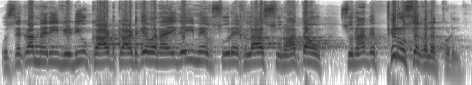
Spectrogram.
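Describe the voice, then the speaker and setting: A middle-aged man giving a Friday sermon as a mufti. He preaches emphatically, rising to loud peaks, drops to low asides to the congregation, and chants Arabic verses melodically.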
